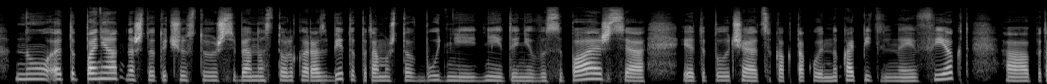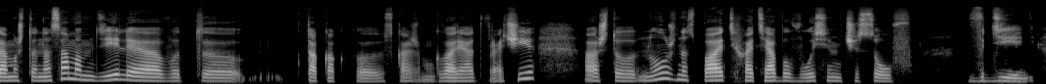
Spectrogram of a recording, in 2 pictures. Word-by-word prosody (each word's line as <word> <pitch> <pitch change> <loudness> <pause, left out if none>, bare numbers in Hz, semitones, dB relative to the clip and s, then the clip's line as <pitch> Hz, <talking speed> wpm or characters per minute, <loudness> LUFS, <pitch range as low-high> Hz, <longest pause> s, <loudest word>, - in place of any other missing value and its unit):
Ну, 245 0 -4
это 245 +2 -1
понятно, 260 -3 +4
что 200 -1 +8
ты 195 - -5
чувствуешь 195 -2 +6
себя 190 -2 +2
настолько 190 +1 -3
разбито, 190 +6 -1
потому 180 0 -4
что 185 +1 -1
в 175 - -19
будние 180 -2 -7
дни 180 +1 -5
ты 175 +2 -6
не 170 -1 -6
высыпаешься. 180 +1 +4 0.4
Это 180 0 -3
получается 185 -2 +3
как 175 - -6
такой 175 -1 -4
накопительный 170 -2 -4
эффект, 250 - 0 0.3
э, 170 -1 +1
потому 175 0 0
что 180 +1 -2
на 180 +1 -4
самом 235 -4 +1
деле, 185 -3 +1
вот, 165 0 -11 1.2
так - - 0
как, - - -8
э, 140 +1 -9
скажем, 75 -3 -9
говорят 160 0 -2
врачи, 275 +3 +2 0.5
э, - - -1
что 160 -3 0
нужно 225 +2 -6
спать 190 0 +1
хотя 175 -1 +1
бы 175 0 -9
8 165 +2 -3
часов 155 -2 -1 0.6
в 155 +2 -7
день. 150 -3 -2
180 Hz, 130 wpm, -22 LUFS, 170-200 Hz, 1.2 s, что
